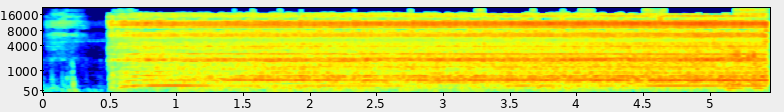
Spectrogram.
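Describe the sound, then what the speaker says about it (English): An immersion blender switches on with a brief click and then whirs steadily and loudly while mixing olive oil mayonnaise in a jar, its motor tone holding nearly constant. "What's nice with the immersion blender is you actually can just add it all together in the jar and blend it"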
